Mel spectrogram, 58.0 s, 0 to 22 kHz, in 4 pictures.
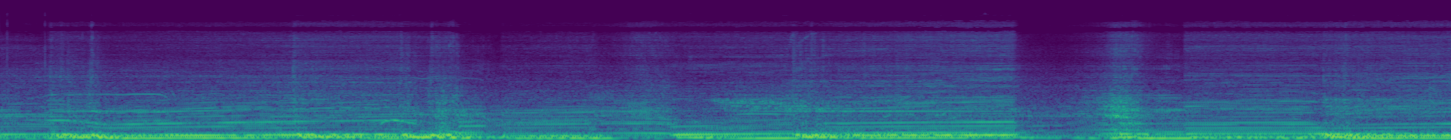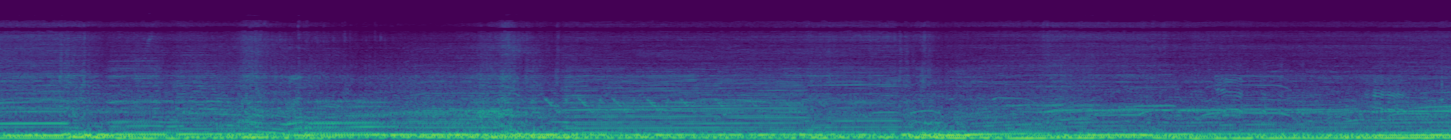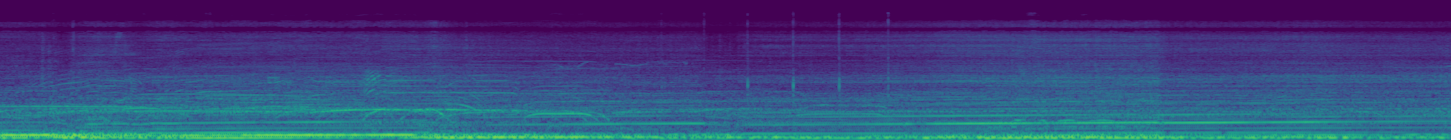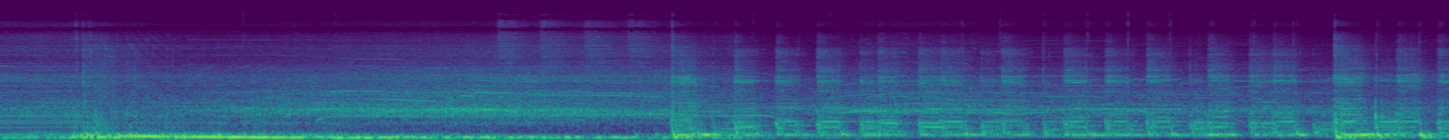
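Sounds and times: car engine revving: 0.0s - 46.8s, 47.4s - 58.0s.

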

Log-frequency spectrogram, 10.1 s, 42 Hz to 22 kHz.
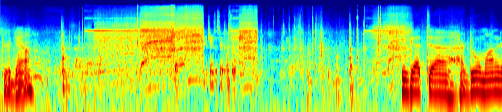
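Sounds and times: driver bit clicking on screws: 1.7s - 5.3s, 7.2s - 8.2s
power driver whirring: 1.7s - 5.3s, 7.2s - 8.3s.

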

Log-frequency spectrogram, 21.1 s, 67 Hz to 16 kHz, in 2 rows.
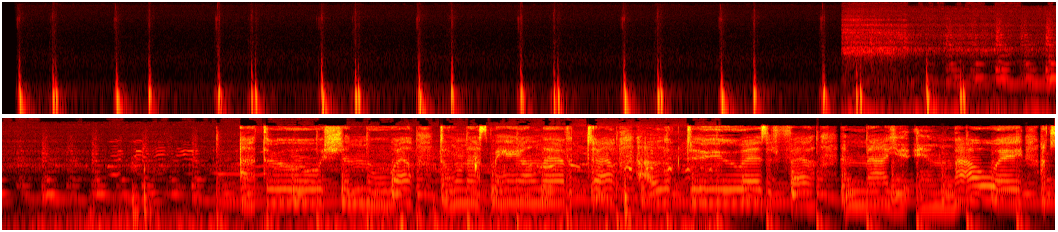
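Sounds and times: heartbeat thumps: 0.2s - 10.0s, 11.2s - 20.9s
music: 8.4s - 21.0s.

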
